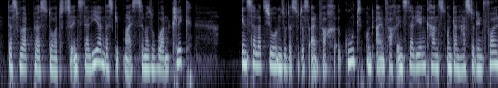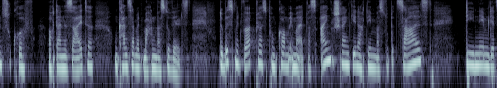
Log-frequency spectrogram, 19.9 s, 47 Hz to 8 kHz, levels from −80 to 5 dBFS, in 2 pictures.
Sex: female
